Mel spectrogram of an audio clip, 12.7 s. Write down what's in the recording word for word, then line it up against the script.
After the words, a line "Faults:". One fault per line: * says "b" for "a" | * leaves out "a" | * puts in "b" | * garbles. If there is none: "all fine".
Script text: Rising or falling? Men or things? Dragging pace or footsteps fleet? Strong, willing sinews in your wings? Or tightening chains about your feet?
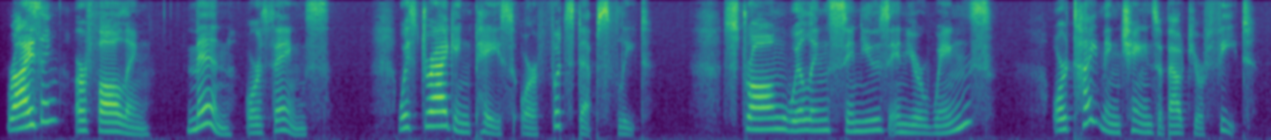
Rising or falling? Men or things? With dragging pace or footsteps fleet? Strong, willing sinews in your wings? Or tightening chains about your feet?
Faults:
* puts in "With"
